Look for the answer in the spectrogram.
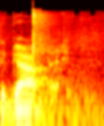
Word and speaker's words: agape: it's not agape, it's agape, is how it's pronounced.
